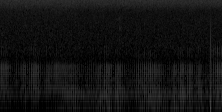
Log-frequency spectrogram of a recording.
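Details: Domestic cat purring while asleep: a steady low rumbling purr with fine regular pulses runs throughout, one sharp click near the end.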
